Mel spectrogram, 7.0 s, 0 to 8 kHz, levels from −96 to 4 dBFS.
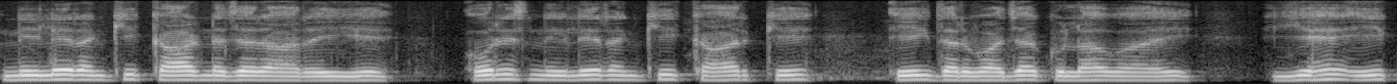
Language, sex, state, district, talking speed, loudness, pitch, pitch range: Hindi, male, Rajasthan, Jaipur, 195 wpm, -16 LUFS, 155 Hz, 145-160 Hz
